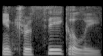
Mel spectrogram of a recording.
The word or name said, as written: intrathecally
